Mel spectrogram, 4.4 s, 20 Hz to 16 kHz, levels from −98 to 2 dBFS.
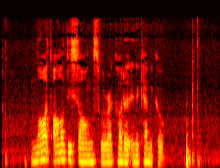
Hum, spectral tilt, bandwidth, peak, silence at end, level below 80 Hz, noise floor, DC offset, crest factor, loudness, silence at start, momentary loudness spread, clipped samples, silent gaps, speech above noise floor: none; -5.5 dB/octave; 11.5 kHz; -12 dBFS; 0.4 s; -52 dBFS; -54 dBFS; under 0.1%; 18 dB; -28 LUFS; 0.1 s; 12 LU; under 0.1%; none; 27 dB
